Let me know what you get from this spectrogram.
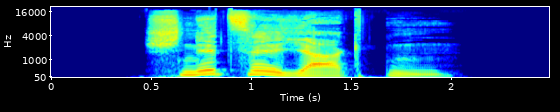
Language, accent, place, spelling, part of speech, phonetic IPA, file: German, Germany, Berlin, Schnitzeljagden, noun, [ˈʃnɪt͡sl̩ˌjaːkdn̩], De-Schnitzeljagden.ogg
- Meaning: plural of Schnitzeljagd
